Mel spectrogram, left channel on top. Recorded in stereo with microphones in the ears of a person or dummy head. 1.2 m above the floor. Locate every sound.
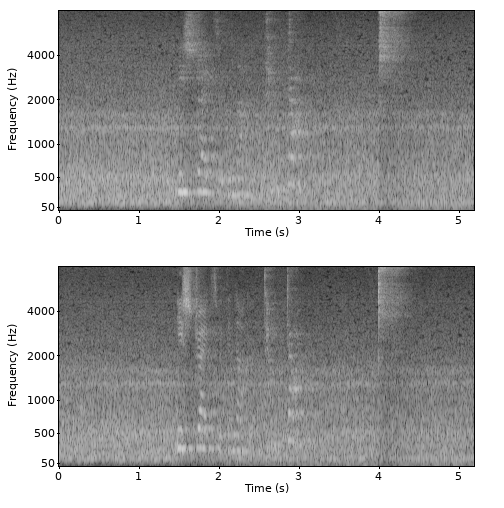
1.5 s a woman speaking: 55° right (ahead or behind), 0.7 m; by 3.1 s 80° right, 2 m
4.0 s a dropped coin: 80° right, 2.5 m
